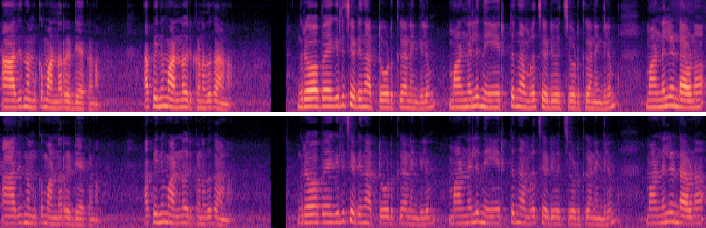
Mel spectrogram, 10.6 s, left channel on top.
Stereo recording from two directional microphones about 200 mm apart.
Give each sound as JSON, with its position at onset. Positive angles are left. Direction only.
{"t": 0.0, "sound": "a woman's voice", "side_deg": 30}
{"t": 4.4, "sound": "speech", "side_deg": 45}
